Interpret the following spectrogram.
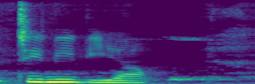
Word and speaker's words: ctenidia: C is a silent, we want to pronounce as in a ctenidia or lungs.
